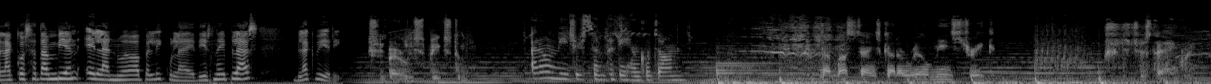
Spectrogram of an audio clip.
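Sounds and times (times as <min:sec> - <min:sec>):
speech: 0:00.0 - 0:10.1, 0:11.0 - 0:12.0
horse whinnying: 0:07.4 - 0:08.4.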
